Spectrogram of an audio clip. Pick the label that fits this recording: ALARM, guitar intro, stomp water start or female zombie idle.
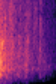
stomp water start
